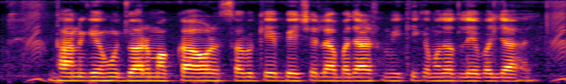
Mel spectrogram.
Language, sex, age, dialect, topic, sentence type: Magahi, male, 25-30, Western, agriculture, statement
